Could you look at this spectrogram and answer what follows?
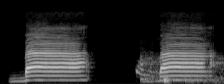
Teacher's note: দুই ঠোঁটের ভিজা অংশ থেকে উচ্চারিত হয়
